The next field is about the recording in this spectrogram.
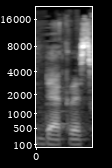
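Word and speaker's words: decorous: इसकी प्रोनाउंसिएशन में 2 different pronunciation है, लेकिन ब्रिटिश में इसे डेकरस कहा जाता है।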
